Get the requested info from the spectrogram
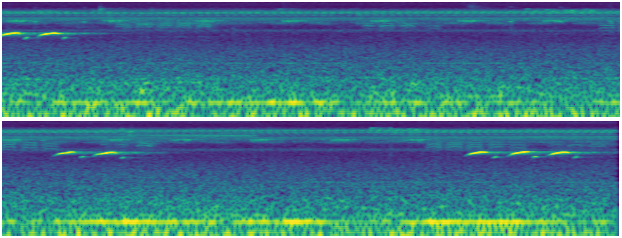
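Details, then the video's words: Swamp at night with crickets: continuous high trilling throughout, broken by short bursts of two or three quick upslurred bird chirps at three points, plus a faint low hum. "Crickets, swamp sounds at night"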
